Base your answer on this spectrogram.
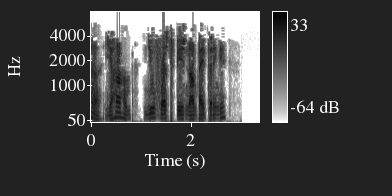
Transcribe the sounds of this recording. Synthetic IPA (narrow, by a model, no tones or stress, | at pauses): ajɐɦãɦɐm | njuːfʰɐɾsʈpeːd͡ʒnaːmʈaːɪp̚kɐɾẽːŋɡeː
